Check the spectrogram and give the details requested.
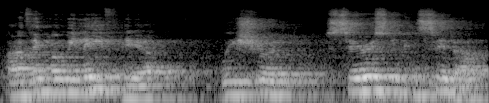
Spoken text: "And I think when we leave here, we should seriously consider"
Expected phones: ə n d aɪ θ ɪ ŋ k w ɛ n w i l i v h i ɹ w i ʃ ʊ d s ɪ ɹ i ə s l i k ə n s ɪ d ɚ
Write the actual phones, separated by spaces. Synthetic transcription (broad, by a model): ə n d aɪ θ ɪ ŋ k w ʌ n w i l i v h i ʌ w i ʃ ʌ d s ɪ ɹ i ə s l i k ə n s ɪ d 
